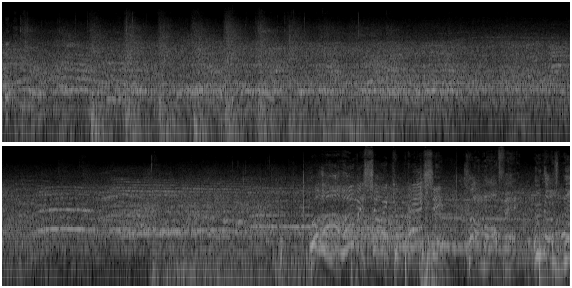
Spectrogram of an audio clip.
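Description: Wrestling-arena crowd shouting and calling out throughout. Near the end come a run of sharp thuds of bodies on the ring and louder yelling.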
